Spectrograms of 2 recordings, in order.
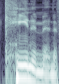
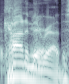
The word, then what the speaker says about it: Kahneman: The two researchers that you'd reference, Tversky and Kahneman, if I'm pronouncing that right. – Kahneman. – Sorry, Kahneman.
